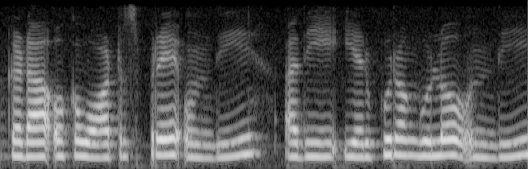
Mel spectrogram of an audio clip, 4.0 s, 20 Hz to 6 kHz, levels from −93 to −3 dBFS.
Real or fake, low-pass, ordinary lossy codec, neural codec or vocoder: real; 5.4 kHz; none; none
